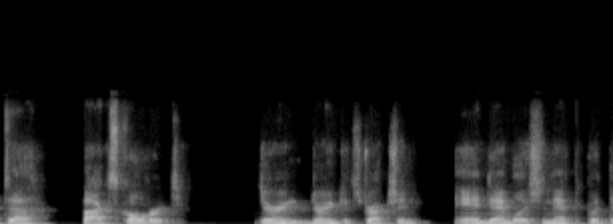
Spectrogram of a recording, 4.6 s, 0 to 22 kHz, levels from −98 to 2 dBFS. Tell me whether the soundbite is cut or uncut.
cut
